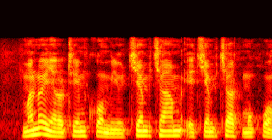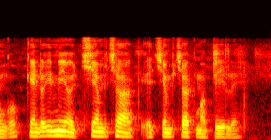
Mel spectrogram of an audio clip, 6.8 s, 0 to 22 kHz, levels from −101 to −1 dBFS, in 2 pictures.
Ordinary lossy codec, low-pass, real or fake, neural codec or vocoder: none; 7.2 kHz; fake; codec, 16 kHz, 16 kbps, FunCodec, trained on Chinese and English, 50 frames a second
